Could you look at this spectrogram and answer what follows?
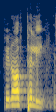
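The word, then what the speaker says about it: phenolphthalein: फिनोप्थलीन spelling में मत जाना, फीलिंग्स में जाना।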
